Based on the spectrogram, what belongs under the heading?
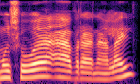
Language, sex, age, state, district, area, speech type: Bodo, female, 60+, Assam, Kokrajhar, rural, spontaneous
